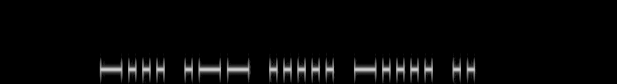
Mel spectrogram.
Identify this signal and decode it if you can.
Morse code, heard as a keyed tone, about 17 wpm, 700 Hz. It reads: BW56I
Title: Five Challenging Letter-Number Combinations 17wpm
